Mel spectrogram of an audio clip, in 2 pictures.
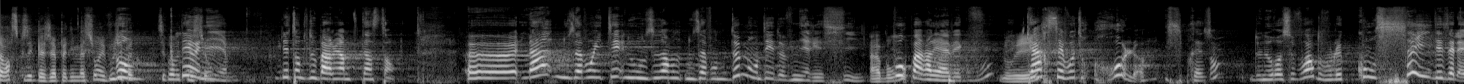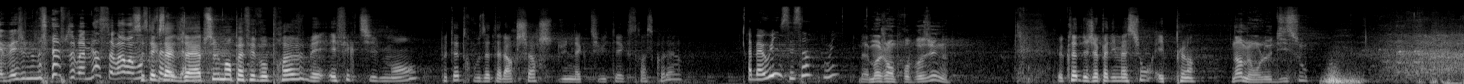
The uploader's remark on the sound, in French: L’équipe Game of Rôles est reçu par Polymanga pour faire, en public.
